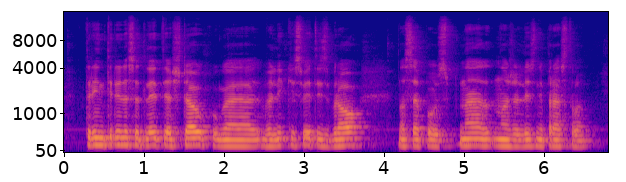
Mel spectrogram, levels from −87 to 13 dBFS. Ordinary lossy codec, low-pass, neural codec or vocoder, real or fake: none; 14.4 kHz; none; real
